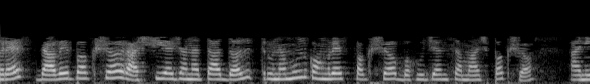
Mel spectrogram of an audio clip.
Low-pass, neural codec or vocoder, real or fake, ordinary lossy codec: 3.6 kHz; codec, 16 kHz in and 24 kHz out, 1 kbps, XY-Tokenizer; fake; MP3, 16 kbps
